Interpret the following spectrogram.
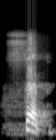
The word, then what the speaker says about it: sept: Seth here p is silent.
